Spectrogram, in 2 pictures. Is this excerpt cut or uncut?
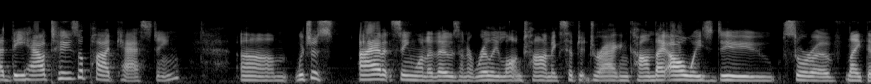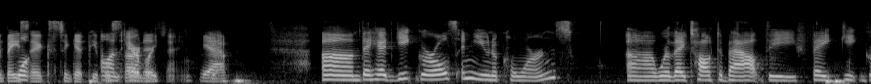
uncut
